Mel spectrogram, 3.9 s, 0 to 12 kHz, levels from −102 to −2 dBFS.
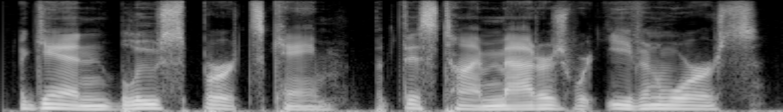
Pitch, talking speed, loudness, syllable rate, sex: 100 Hz, 170 wpm, -21 LUFS, 4.6 syllables/s, male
